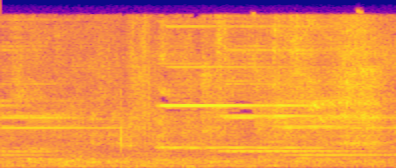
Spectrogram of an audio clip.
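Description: A parliament chamber's bell rings continuously for several seconds to call a vote on a bill in its second reading, a loud, steady electric clatter with sustained high ringing tones and no pauses.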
